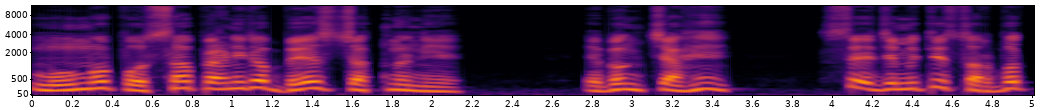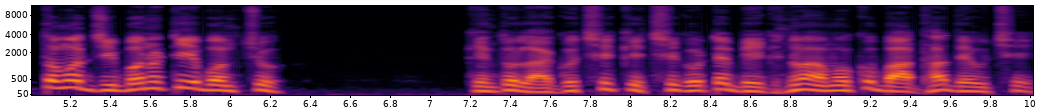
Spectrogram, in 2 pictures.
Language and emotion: Odia, sad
